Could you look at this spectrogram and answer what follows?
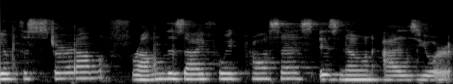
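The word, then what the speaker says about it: xiphoid: And finally the last portion is your zyphoid process spelled with an X. So it's X I P H O I D.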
